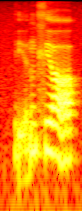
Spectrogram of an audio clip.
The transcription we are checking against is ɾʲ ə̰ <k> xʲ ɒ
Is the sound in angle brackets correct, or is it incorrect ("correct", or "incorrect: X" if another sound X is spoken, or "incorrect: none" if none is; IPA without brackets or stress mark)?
incorrect: ŋ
